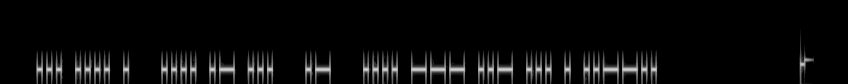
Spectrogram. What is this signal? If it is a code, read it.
Morse code, heard as a keyed tone, about 25 wpm, 700 Hz. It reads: SHE HAS A HOUSE?
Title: Sentences from Top 200 Words 25wpm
